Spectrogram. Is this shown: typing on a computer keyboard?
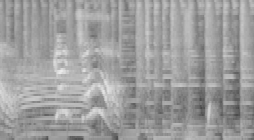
no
